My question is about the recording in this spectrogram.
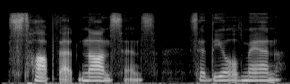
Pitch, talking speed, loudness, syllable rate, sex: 185 Hz, 145 wpm, -20 LUFS, 3.8 syllables/s, female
